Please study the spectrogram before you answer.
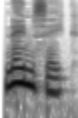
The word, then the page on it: namesake: anglais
